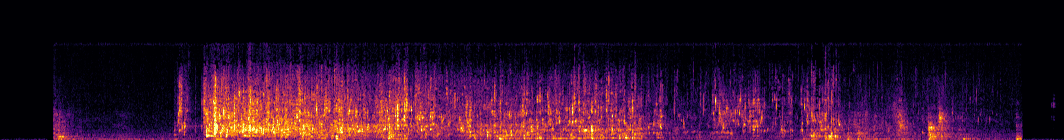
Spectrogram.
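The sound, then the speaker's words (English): Water is poured to rinse shampoo from a person's hair in a steady rush for several seconds, splashing and trickling as it runs, then tapers off to drips before stopping. “Tip your head back again, and let me rinse out the water.”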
